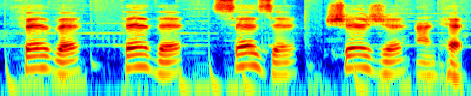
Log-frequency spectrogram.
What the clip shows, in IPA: f v, θ ð, s z, ʃ ʒ, h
